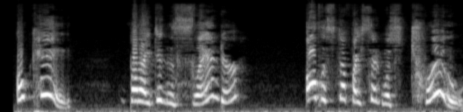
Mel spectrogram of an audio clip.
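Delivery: very high, loud, defensive blurted protest. Penelope answers Mama Peters' criticism, blurted out defensively. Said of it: "Penelope blurted out, still clinging to her defenses".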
